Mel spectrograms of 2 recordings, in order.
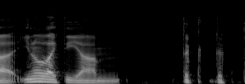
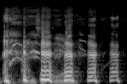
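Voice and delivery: laughing; 11 semitones higher, 9 dB louder than usual. Real, not acted. Mock threat to friends.

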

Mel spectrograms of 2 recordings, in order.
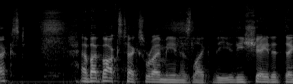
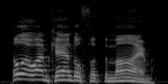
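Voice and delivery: radio announcer voice; 4 semitones higher, 4 dB louder than usual. Shown as a demonstration. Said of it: "Candlefoot's voice is deep and sultry, and he sounds like a radio announcer".

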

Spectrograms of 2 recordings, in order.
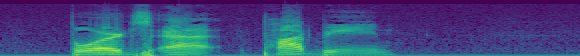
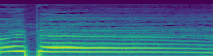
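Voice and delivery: mock Balrog; 14 semitones higher than usual. Echoing the Balrog line.

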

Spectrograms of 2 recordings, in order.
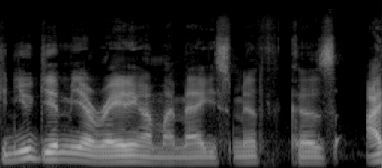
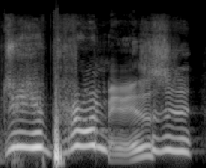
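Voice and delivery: high, loud, slow put-on voice; put-on old lady; 9 dB louder, much slower than usual. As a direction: quaver like a grand old dame. Teasing Maggie Smith voice.

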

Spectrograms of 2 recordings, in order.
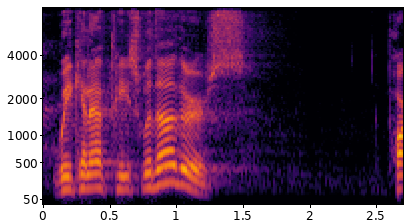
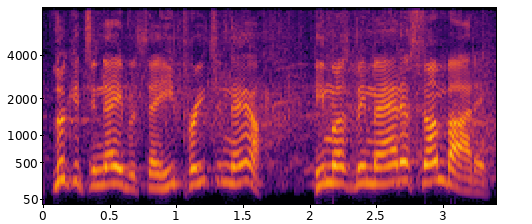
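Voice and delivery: loud, high call to the congregation; preaching call-out; 8 semitones higher, 5 dB louder than usual. Acted. Pastor rousing the church, loud and high. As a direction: get the room to echo you. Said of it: "Am I preaching good up here".

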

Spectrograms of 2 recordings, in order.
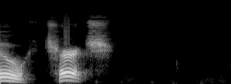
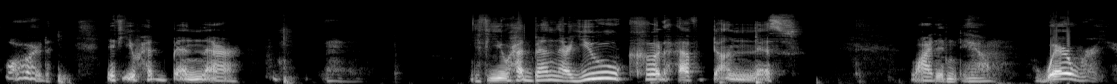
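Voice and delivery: grieving lament; 6 semitones higher than usual. Acted. Voicing Mary's heartbroken lament.

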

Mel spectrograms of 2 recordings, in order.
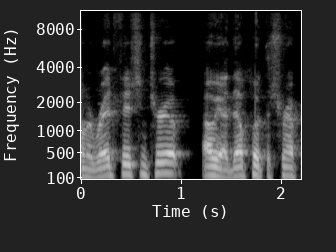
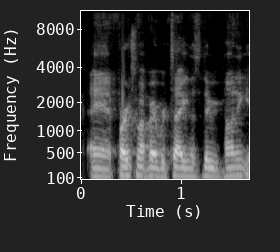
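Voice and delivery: ordinary talk, nothing marked

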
